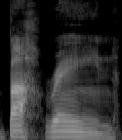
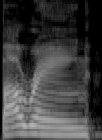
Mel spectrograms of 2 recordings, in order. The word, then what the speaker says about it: Bahrain: right go ahead dab right in bahrain not bahrain not boran not baran not bob saget oh but somebody rain you pronounce the h and now we can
